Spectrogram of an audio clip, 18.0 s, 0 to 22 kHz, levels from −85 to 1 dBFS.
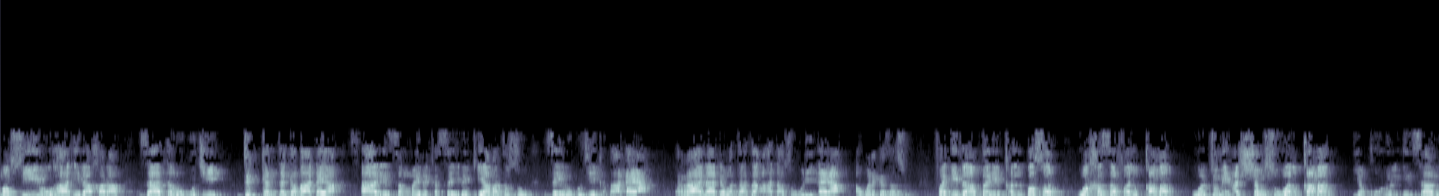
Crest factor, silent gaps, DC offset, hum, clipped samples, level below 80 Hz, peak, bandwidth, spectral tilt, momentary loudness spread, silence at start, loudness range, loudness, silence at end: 18 dB; none; under 0.1%; none; under 0.1%; -64 dBFS; 0 dBFS; 7.4 kHz; -2 dB/octave; 9 LU; 0 s; 2 LU; -18 LUFS; 0 s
